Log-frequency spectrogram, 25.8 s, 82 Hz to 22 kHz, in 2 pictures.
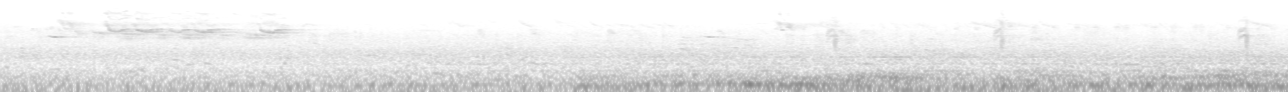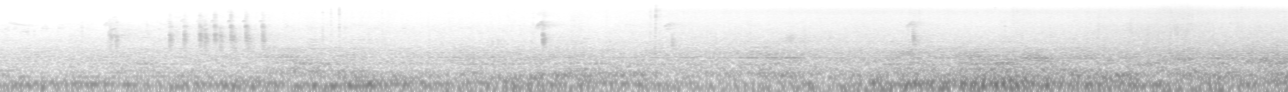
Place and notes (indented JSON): {
  "title": "榕園, Jinhu Township - in the Park",
  "date": "2014-11-04 17:00:00",
  "description": "Birds singing, Wind, In the woods, Aircraft flying through\nZoom H2n MS+XY",
  "latitude": "24.44",
  "longitude": "118.43",
  "altitude": "28",
  "timezone": "Asia/Taipei"
}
